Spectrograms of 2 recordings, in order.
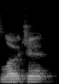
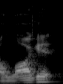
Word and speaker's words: logit: link function um first of all it is pronounced logit i think there was about an eight or nine year period of my life where i kept on calling it a logit because it spelled log it as far as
